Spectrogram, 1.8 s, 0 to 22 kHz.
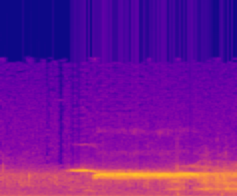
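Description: A referee's whistle at an ice hockey match, the 1986 World Championship game between the USSR and the USA, blows one long sustained shrill blast over steady arena crowd noise.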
